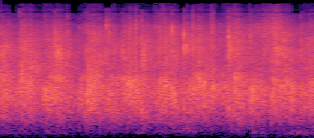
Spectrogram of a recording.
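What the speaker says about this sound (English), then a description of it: "Can I get a round of applause, please?" A conference session audience claps steadily and loudly throughout, a dense wash of applause with no pauses.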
